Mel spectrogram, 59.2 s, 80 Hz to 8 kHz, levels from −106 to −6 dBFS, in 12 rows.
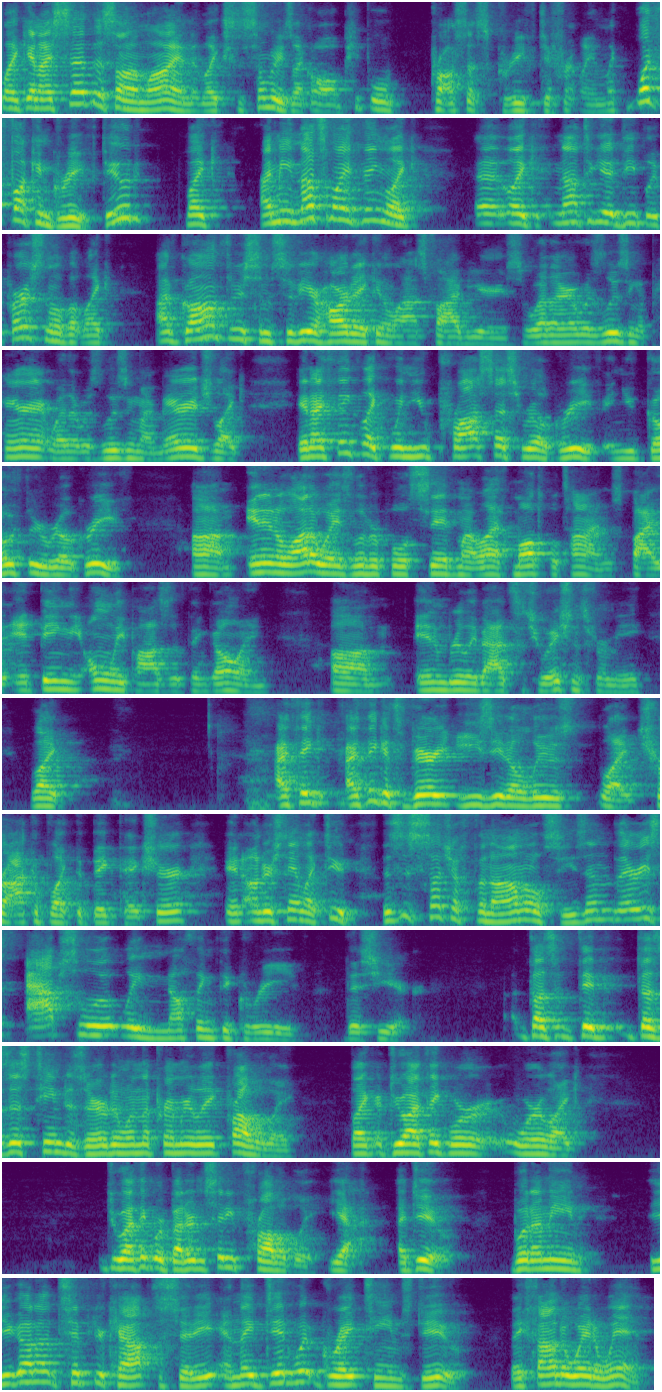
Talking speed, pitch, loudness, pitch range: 195 wpm, 170 Hz, -21 LUFS, 150-195 Hz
